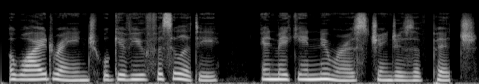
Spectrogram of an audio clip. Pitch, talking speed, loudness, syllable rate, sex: 215 Hz, 165 wpm, -15 LUFS, 5.0 syllables/s, female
